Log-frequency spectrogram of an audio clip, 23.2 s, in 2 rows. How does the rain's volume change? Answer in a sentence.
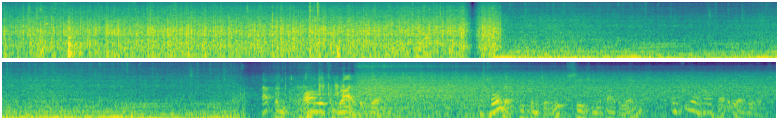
The volume of the rain goes down.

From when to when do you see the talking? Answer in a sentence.
The talking can be heard from 15.5 to 17.5 s and from 18.8 to 23.2 s.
